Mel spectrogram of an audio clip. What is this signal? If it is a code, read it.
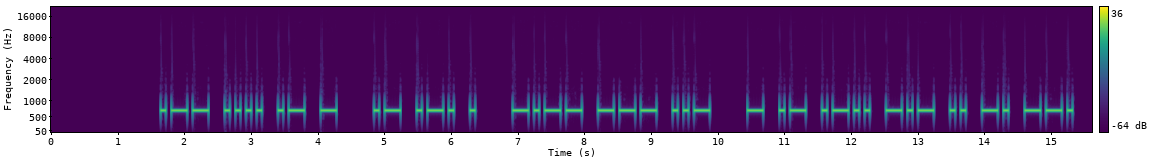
Morse code, heard as a keyed tone, about 15 wpm, 700 Hz. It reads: WHAT ARE YOU TALKING
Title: Speed-Racing - Sets of 5 Words 15wpm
